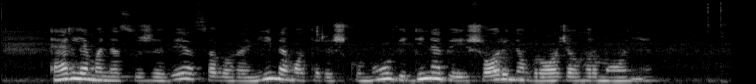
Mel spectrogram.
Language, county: Lithuanian, Vilnius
